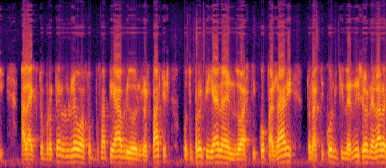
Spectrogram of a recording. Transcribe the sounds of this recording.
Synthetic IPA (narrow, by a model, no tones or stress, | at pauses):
iɐlɐe̞kt̪o̞mbɾo̞t̪e̞ɾo̞nle̞oɐft̪o̞puθɐpiɐvɾiooɾiɾo̞spɐt̪is | o̞t̪ipɾo̞cit̪e̞ʝɐe̞nɐe̞nðo̞ɐst̪iko̞pɐzɐɾit̪o̞nɐ̰st̪iko̞ncive̞ɾniseo̞ne̞lɐðɐ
